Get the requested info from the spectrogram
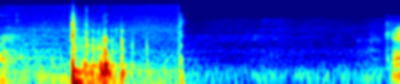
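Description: A single sharp knock about a third of a second in, as a hand touches the camera, followed by brief handling noise; the sound then cuts out to dead silence as the recording is stopped.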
